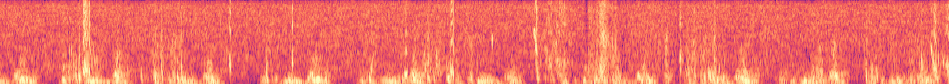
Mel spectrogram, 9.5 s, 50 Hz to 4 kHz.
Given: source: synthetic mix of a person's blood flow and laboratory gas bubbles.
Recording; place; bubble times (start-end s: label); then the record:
Doppler ultrasound of blood flow; precordium
0.59-1.04 s: bubbles
1.39-1.88 s: bubbles
2.25-2.34 s: bubbles
2.64-2.75 s: bubbles
2.90-2.97 s: bubbles
3.23-3.31 s: bubbles
3.64-3.77 s: bubbles
3.95-4.11 s: bubbles
4.20-4.61 s: bubbles
4.67-4.82 s: bubbles
4.89-4.96 s: bubbles
5.32-5.75 s: bubbles
5.82-6.23 s: bubbles
6.62-7.28 s: bubbles
8.10-8.28 s: bubbles
8.34-8.38 s: bubbles
8.62-8.81 s: bubbles
9.07-9.26 s: bubbles
9.29-9.50 s: bubbles
From the record:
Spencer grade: 3 (all of the cardiac periods contain showers or single bubble signals, but not dominating or overriding the cardiac motion signals); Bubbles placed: only in the low amplitude regions of the cardiac cycle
